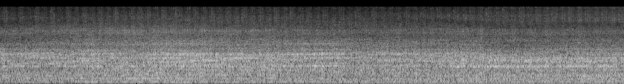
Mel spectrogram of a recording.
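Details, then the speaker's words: 1956 Chevy V8 running as if on five or six cylinders with a backfire on throttle: lumpy, uneven idle with an irregular stumble in the exhaust beat; rough idle misfire, owner suspects spark plug wires too close to the header. "It sounds like it's got a misfire or so, but I wouldn't doubt it because some of these spark plug wires are pretty close to the header."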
